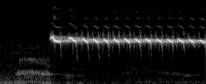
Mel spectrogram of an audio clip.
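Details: Very active common iora on a lure recording: a loud, sustained whistled trill, evenly throbbing about eight times a second and holding steady in pitch for over a second and a half, after a faint low murmur.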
